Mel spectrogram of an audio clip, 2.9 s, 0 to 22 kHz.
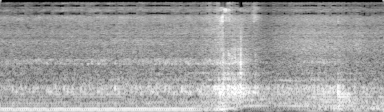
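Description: Deep, loud rumble from the dual exhaust of a 2018 Dodge Charger 392 Scat Pack with the 6.4L HEMI and mid mufflers cut off. The idle swells briefly as the engine revs, then settles back, all close by.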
